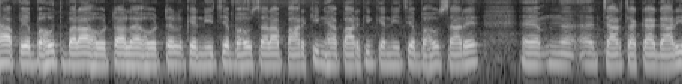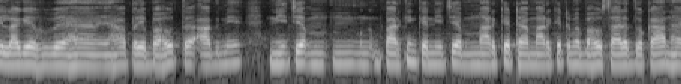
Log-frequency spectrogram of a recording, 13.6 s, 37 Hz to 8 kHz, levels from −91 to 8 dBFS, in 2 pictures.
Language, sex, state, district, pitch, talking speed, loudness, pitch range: Hindi, male, Bihar, Muzaffarpur, 135 Hz, 195 wpm, -21 LUFS, 130-140 Hz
